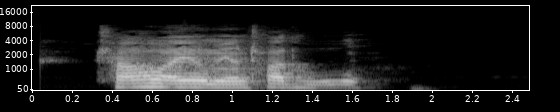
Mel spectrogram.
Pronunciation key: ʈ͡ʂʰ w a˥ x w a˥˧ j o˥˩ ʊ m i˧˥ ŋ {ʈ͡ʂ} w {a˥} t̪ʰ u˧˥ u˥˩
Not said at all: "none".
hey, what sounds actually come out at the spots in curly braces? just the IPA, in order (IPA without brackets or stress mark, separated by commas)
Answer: ʈ͡ʂʰ, a˥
